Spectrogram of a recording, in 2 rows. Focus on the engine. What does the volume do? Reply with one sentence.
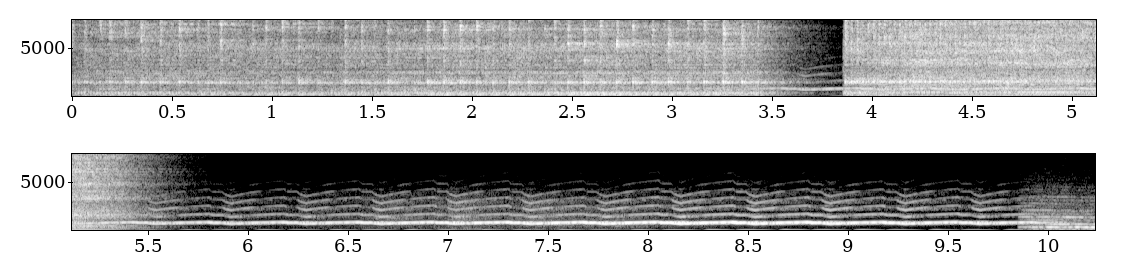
The loudness of the engine goes up.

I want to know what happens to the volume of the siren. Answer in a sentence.
The loudness of the siren goes up.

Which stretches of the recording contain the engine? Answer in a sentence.
The engine can be heard from 0.0 to 5.5 s.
